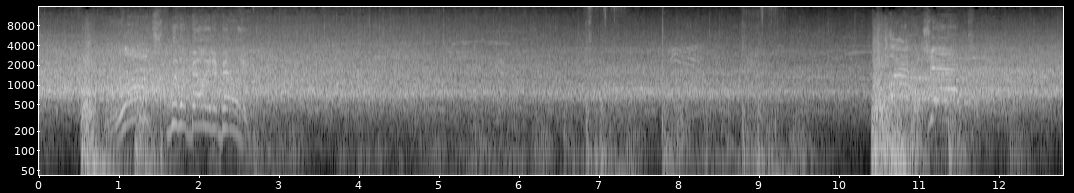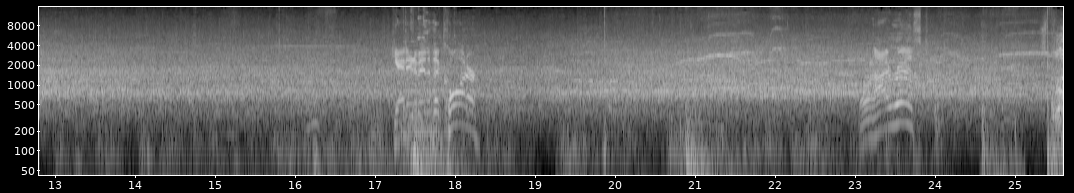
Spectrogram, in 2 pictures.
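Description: A large crowd cheers steadily in an arena.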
